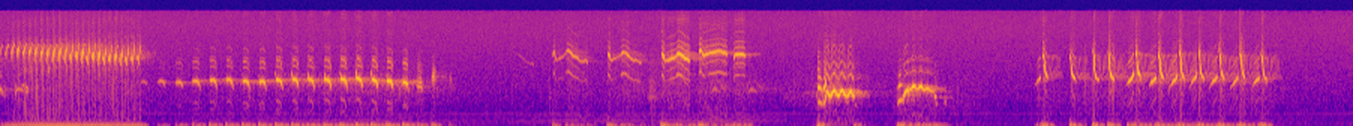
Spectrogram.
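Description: Several wild bird songs and calls in turn: a high buzzy trill, then a run of rapid repeated notes for about four seconds, some warbled phrases, two loud lower calls about eleven and twelve seconds in, and another rapid series of notes near the end.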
